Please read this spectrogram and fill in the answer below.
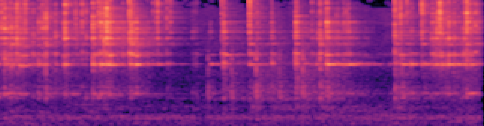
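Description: Light clinks and taps of laboratory glassware at a bench, with a faint glassy ring, as a beaker of water is handled for a salt-dissolving demonstration.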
